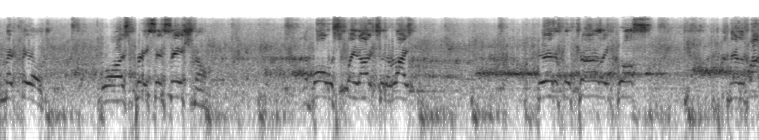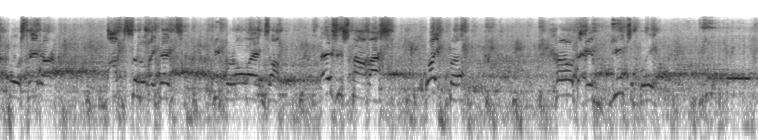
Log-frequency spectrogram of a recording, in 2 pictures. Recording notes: Live from Sevilla's rocking Ramón Sánchez Pizjuán stadium. My live take on the action as it unfolded* After-match reaction from the mixed zone.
